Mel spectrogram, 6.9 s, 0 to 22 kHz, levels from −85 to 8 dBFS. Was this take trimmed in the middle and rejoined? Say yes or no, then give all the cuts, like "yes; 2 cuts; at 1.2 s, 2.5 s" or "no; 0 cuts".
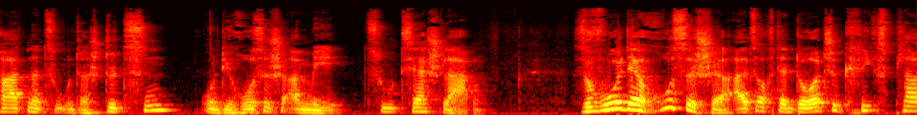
yes; 1 cut; at 1.5 s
